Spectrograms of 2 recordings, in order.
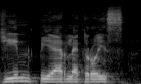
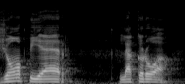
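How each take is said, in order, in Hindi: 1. इस नाम का अंत बोले जाने वाले अंतिम 's' से होता है। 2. इस नाम का अंत मौन अंतिम 's' से होता है। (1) "इसको वैसे लिखते हैं" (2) "लेकिन प्रोनाउंस करते हैं"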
